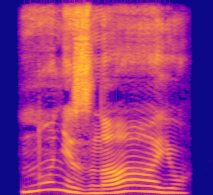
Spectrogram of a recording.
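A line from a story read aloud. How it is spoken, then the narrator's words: Feigned uncertain drawl. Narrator (Russian): притворно неуверенно протянула моя малышка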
